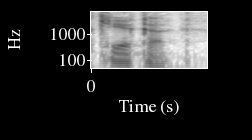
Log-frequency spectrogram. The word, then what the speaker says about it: Keokuk: Did I say that correctly? Keokuk? – Yes, Keokuk.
